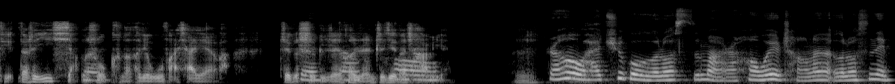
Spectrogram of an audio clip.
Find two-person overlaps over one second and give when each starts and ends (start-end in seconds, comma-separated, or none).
3.0-4.4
